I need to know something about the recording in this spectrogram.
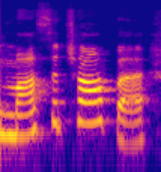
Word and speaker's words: Masachapa: think it says here a fishing village in masa chapa am i pronouncing that right or close yes you said it correctly masa chapa so one of the things when i first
